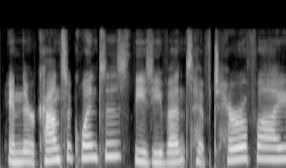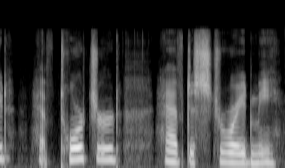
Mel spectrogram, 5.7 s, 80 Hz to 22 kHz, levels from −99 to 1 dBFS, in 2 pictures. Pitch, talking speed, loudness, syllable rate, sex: 225 Hz, 105 wpm, -19 LUFS, 4.5 syllables/s, female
